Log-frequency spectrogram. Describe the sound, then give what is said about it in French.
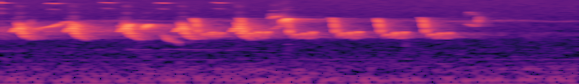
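A bird sings a quick, steady series of bright whistled notes, each phrase sweeping up and down, clear above a faint background hiss, with no voices. “L'oiseau put alors chanter des jours et des jours sans être interrompu.”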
